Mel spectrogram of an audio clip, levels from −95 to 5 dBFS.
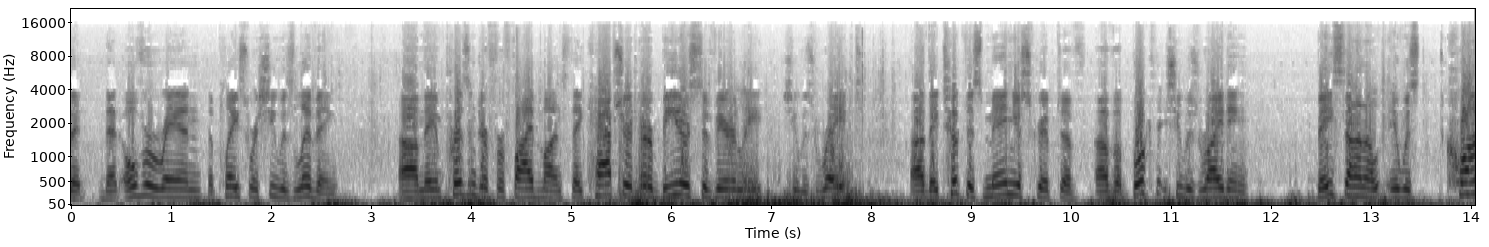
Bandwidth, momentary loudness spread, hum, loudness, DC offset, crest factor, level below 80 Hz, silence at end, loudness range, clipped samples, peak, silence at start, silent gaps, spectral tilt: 14 kHz; 9 LU; none; -16 LUFS; under 0.1%; 10 dB; -16 dBFS; 0 s; 3 LU; under 0.1%; -2 dBFS; 0 s; none; -6 dB/octave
